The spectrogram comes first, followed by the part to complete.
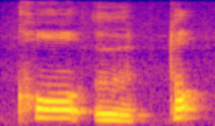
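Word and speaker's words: coat: なりますコートっていう単語は発音はこうとですねうを入れて読んで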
